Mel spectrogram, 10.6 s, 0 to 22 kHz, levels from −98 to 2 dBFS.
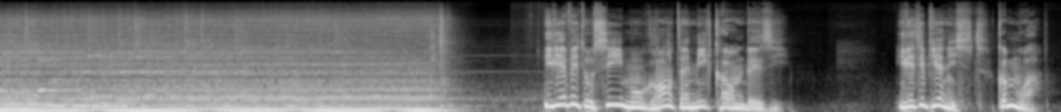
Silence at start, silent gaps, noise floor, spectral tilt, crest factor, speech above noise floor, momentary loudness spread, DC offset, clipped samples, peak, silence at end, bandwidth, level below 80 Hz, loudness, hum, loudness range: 0 s; none; -57 dBFS; -6 dB/octave; 10 dB; 47 dB; 7 LU; under 0.1%; under 0.1%; -2 dBFS; 0.25 s; 16 kHz; -18 dBFS; -12 LUFS; none; 3 LU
